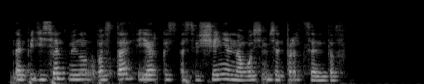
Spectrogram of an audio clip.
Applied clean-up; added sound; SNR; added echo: neural mask model DeepFilterNet 3.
